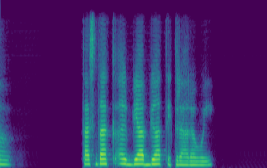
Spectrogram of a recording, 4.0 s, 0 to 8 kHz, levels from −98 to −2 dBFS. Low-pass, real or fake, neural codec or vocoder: 7.2 kHz; fake; codec, 16 kHz, about 1 kbps, DyCAST, with the encoder's durations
